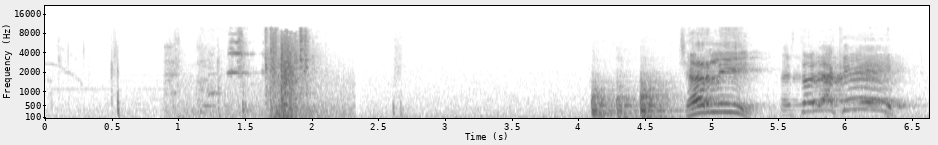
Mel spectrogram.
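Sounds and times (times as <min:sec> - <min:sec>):
apartment door shutting: 0:00.9 - 0:02.2
dull knocks: 0:04.1 - 0:04.8
speech: 0:04.8 - 0:06.5.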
